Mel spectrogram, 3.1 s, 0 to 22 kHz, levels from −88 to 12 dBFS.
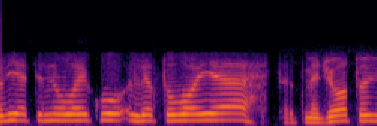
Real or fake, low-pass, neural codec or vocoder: real; 7.2 kHz; none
